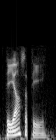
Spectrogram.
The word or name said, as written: Theosopher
